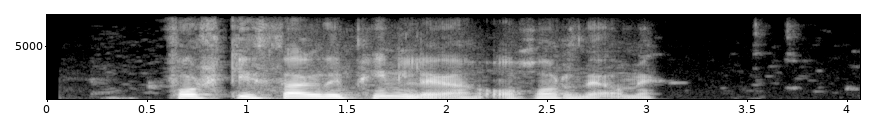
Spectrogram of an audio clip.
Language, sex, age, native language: Icelandic, male, 20-29, Icelandic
